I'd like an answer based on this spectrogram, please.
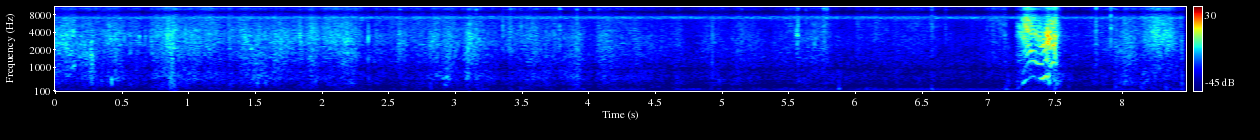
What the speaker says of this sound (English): Got good zippers on it, got good clips.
